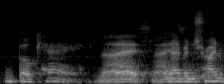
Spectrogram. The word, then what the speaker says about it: bokeh: And I learned that it's pronounced bokeh.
